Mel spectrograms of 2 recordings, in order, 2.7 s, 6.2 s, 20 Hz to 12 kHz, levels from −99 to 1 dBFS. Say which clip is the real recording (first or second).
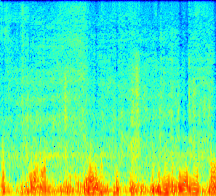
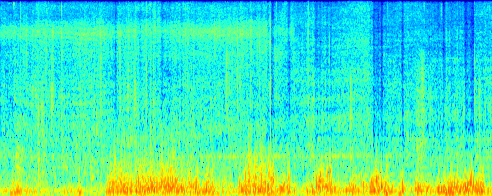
second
